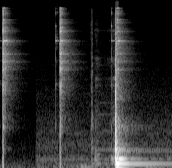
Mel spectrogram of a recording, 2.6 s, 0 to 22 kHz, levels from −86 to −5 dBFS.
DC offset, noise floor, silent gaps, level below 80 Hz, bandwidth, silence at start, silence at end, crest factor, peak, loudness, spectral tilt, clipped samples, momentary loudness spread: under 0.1%; -55 dBFS; none; -36 dBFS; 19 kHz; 0.05 s; 0.3 s; 18 dB; 0 dBFS; -15 LUFS; -5 dB/octave; 0.3%; 22 LU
